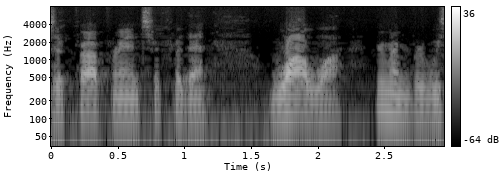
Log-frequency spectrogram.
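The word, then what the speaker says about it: guagua: a story about this what is a bus called in Puerto Rico WWA W and Gua Gua is how they spell it in Spanish okay now your teacher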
